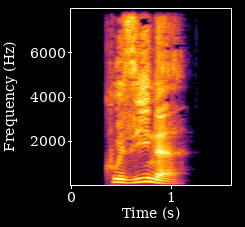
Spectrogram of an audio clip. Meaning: alternative spelling of Cousine
- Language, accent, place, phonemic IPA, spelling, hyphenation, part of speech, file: German, Germany, Berlin, /kuˈziːnə/, Kusine, Ku‧si‧ne, noun, De-Kusine.ogg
